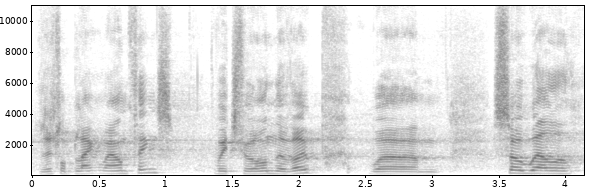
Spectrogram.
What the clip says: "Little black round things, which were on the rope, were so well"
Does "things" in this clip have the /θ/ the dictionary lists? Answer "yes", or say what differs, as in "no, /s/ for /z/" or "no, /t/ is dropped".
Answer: yes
